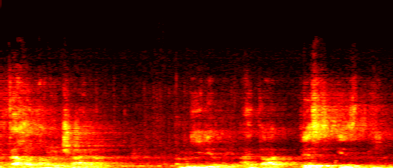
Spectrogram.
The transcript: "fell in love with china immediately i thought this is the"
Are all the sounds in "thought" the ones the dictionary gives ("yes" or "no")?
yes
